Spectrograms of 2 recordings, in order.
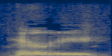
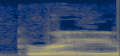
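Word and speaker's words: Paré: Was not impressed with Michael Perry or Pare or Michael Parr, however you pronounce his name. Pare with a little check on it.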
